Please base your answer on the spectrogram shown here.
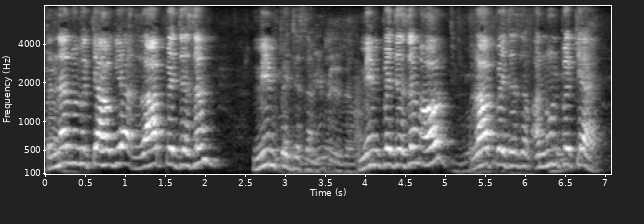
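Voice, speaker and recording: Teaching grammar at a board, this male teacher repeats terms and quizzes his students at a measured pace. His voice is extremely high, and the classroom gives off an echo.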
